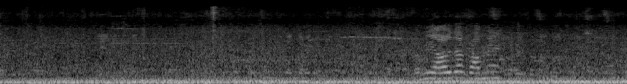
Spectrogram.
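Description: Busy street ambience: a steady low rumble of traffic and crowd chatter, with one voice calling out briefly about four seconds in.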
